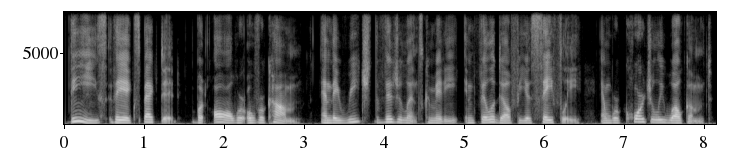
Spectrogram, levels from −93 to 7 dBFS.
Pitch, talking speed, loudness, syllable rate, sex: 165 Hz, 145 wpm, -19 LUFS, 6.0 syllables/s, female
